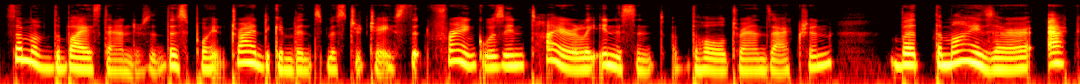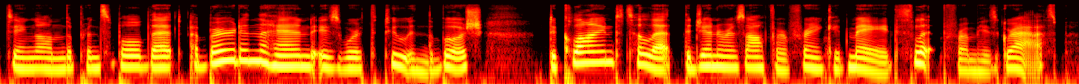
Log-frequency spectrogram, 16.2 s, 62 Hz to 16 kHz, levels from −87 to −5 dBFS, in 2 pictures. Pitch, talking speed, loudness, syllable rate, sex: 195 Hz, 195 wpm, -23 LUFS, 5.1 syllables/s, female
